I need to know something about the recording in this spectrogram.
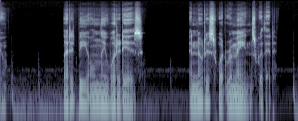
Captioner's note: soft voice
